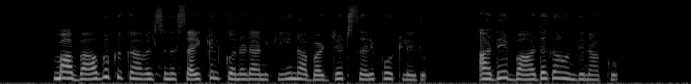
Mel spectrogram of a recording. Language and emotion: Telugu, sad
